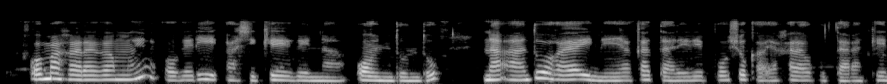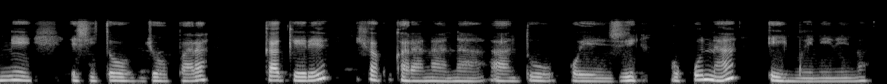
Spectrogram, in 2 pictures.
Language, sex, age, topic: Oshiwambo, female, 18-24, agriculture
